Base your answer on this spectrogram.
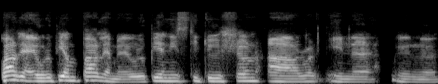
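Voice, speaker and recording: The voice carries an Italian accent and ordinary pitch variation. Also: man. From Italy. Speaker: panel speaker on migration. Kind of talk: panel discussion. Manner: halting, many fillers and repetitions.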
